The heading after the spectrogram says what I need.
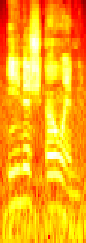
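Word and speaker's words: Inishowen: idiot if i'm talking online or whatever so enish owen that's where um i think i already talked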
